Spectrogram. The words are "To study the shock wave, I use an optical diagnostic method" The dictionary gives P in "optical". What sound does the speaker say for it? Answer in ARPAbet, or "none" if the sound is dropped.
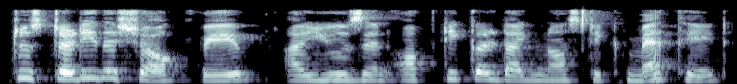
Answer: P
